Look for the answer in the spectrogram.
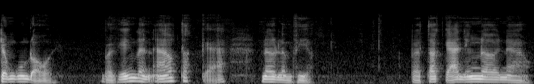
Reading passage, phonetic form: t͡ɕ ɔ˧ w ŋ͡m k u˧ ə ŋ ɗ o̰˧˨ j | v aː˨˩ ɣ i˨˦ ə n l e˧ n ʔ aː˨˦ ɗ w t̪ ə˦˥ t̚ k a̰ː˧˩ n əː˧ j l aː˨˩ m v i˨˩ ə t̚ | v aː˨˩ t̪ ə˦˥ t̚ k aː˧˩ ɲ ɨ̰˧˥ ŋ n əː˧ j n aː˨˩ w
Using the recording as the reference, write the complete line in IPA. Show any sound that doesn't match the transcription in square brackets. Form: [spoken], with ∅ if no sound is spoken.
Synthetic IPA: t͡ɕ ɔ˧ w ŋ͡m k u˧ ə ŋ ɗ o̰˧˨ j | v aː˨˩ ɣ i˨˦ ə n l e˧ n ʔ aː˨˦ [∅] w t̪ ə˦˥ t̚ k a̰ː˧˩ n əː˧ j l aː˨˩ m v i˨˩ ə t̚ | v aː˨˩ t̪ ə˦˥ t̚ k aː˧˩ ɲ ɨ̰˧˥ ŋ n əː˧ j n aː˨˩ w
